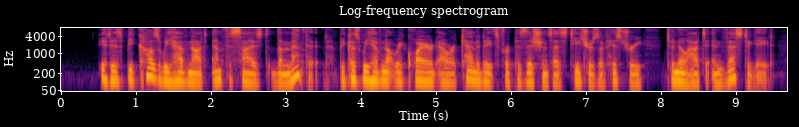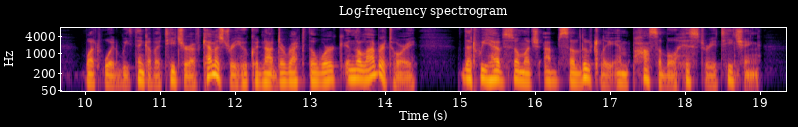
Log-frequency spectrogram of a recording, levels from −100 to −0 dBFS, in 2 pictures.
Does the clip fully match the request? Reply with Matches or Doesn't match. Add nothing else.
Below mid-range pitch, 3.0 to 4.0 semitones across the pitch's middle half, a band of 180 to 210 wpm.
Doesn't match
